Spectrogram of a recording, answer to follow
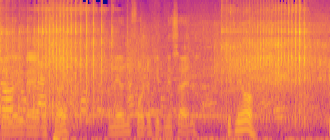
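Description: People talking in a street crowd over a fast, even mechanical rattle like a pneumatic hammer, heard in two stretches of about a second and a half each.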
